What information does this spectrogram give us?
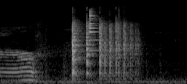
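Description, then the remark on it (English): A short voiced tone fades, then players roll d10 dice onto a hard tabletop to see who goes first in a Scion tabletop role-playing game: a sharp first strike followed by a rapid series of bright, diminishing clicks and rattles as they tumble and settle. “All right, so everybody pick up your dice and roll your d10.”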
